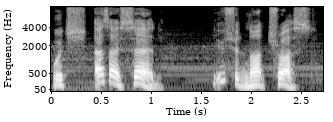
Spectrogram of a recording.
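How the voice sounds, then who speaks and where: Suave menacing crime boss, game acting, lively intonation, wry, theatrical, faint music behind. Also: male voice, a little high, slow, exaggerated voice. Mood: gleefully menacing. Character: suave, amused, menacing male crime boss in corporate employ.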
